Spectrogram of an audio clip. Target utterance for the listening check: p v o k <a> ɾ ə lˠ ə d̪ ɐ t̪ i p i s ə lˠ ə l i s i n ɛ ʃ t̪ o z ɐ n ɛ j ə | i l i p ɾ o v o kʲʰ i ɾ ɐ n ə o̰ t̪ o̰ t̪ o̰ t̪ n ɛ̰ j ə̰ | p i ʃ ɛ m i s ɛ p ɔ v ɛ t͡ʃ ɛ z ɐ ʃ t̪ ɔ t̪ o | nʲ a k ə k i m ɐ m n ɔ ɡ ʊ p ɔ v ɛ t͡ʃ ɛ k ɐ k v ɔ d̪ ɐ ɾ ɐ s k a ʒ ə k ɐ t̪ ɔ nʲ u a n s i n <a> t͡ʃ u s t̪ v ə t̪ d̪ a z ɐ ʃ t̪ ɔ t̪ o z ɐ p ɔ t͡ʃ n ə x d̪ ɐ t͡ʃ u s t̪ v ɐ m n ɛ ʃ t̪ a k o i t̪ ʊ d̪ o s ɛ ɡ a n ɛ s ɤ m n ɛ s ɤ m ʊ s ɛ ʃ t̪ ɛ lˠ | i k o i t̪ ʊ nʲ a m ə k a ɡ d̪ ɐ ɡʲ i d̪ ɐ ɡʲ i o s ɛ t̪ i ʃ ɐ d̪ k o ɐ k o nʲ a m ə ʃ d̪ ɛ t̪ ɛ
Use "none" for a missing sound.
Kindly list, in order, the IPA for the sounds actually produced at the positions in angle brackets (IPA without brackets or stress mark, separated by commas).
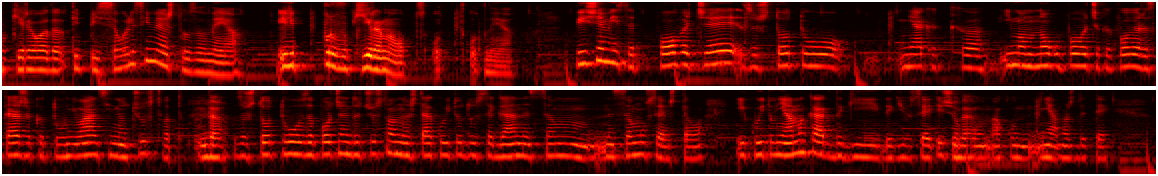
i, ɐ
